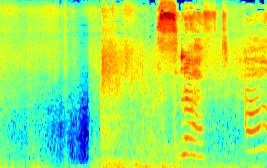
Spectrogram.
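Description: A burst of fire crackles and booms.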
